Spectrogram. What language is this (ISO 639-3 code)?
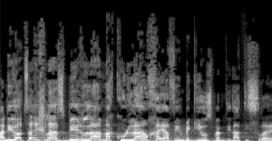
heb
